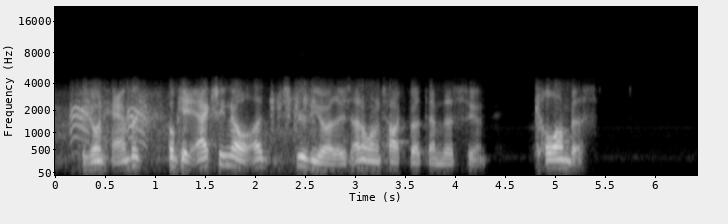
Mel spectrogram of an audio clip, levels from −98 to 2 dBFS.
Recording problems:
phone-call audio
animal sounds; loud; until 3.5 s; 9 dB below the speech

